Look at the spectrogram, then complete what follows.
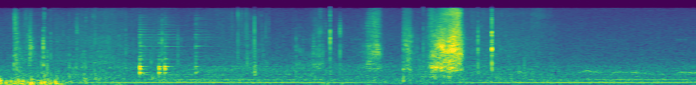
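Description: Rubbing and rustling handling noise with scattered light clicks, loudest in a short burst about four and a half seconds in, over a faint steady low hum.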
